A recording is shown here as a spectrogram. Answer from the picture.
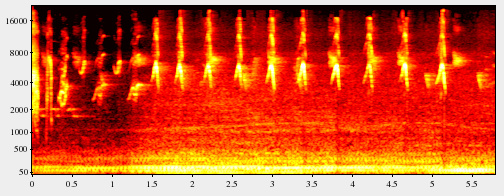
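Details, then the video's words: Lure recording of long-tailed shrike song meant to set shrikes singing: some faint notes, then a steady run of about nine short, high, sharp chips roughly every half second over a soft low hum. "PANCINGAN CENDET TERBAIK, SEMUA JENIS CENDET PASTI NYAUT BUNYI DIBUATNYA"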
